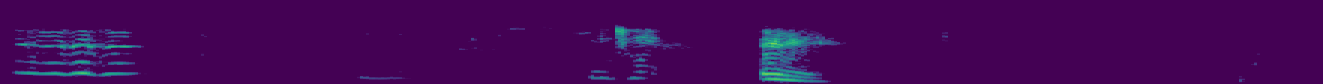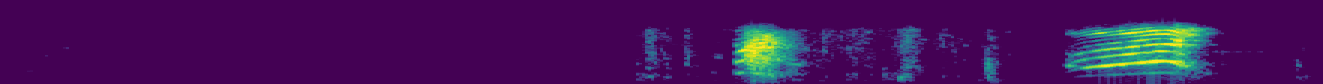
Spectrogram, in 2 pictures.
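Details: Playing Akitas produce scattered short whimpers early on, then a loud burst of strained, harmonic whining howls near the end after a long quiet gap.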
